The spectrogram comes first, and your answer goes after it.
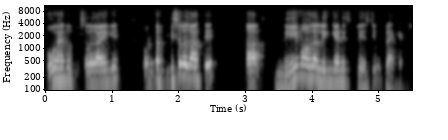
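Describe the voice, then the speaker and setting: A man's voice: on the high side, lively intonation, slow, no echo, low-quality recording. Male chemistry teacher, explaining step by step. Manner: explains step by step, asks and answers his own questions; addresses students as children. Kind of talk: classroom lecture mixing Hindi and English.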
